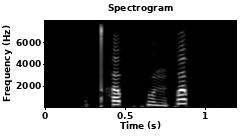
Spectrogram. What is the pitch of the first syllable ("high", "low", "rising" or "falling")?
rising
